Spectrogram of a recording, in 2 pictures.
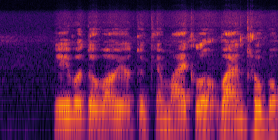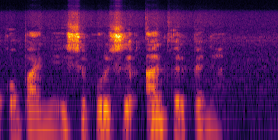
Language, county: Lithuanian, Šiauliai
